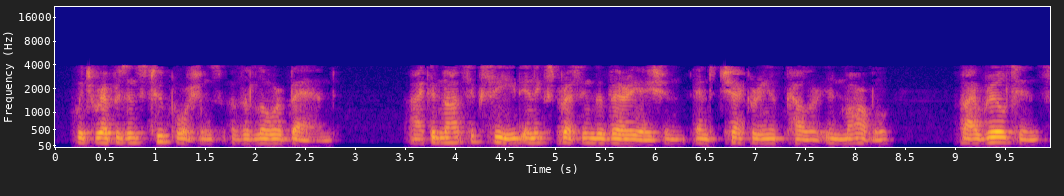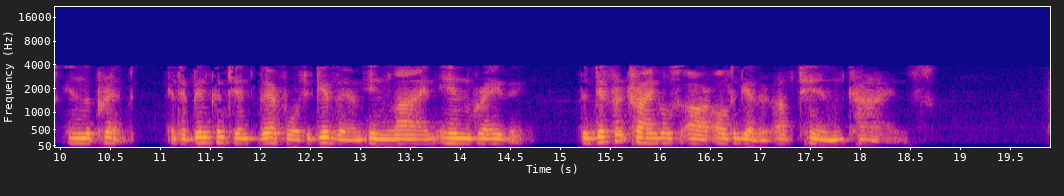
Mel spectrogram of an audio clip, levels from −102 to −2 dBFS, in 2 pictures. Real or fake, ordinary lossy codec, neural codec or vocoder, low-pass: real; AAC, 16 kbps; none; 7.2 kHz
